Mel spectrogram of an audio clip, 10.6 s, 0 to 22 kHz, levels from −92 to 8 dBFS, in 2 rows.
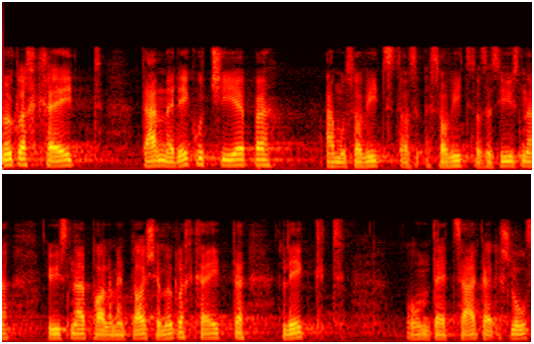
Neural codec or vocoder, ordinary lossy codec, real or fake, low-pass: none; none; real; 7.2 kHz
